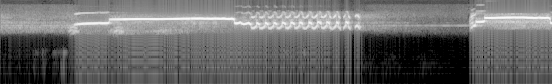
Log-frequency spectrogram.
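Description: A Black Kite gives a high, thin whistle that steps upward, breaks into a fast quavering whinny, then resumes as a steady whistle.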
